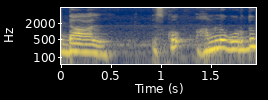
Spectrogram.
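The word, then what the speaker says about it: ڈال: अब इसी तरह दाल के बाद आता है डाल, इसको हम लोग उर्दू में डाल बोलेंगे, लेकिन अगर हिंदी जानना हो तो डाल का ड होता है।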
